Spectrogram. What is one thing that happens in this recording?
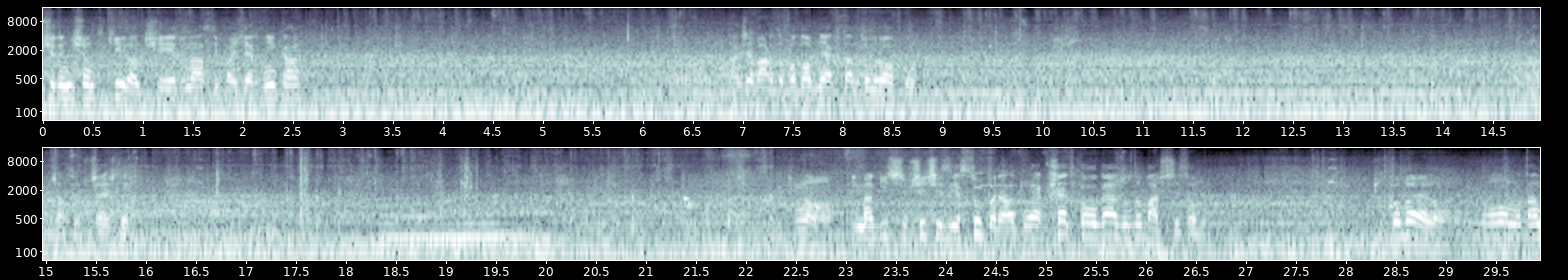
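A tractor engine drones steadily and loudly.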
